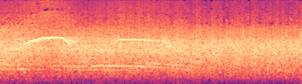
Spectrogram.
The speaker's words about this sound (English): They really did love him. Oh, yeah. They loved him. Yeah. That applause when he comes in is amazing.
